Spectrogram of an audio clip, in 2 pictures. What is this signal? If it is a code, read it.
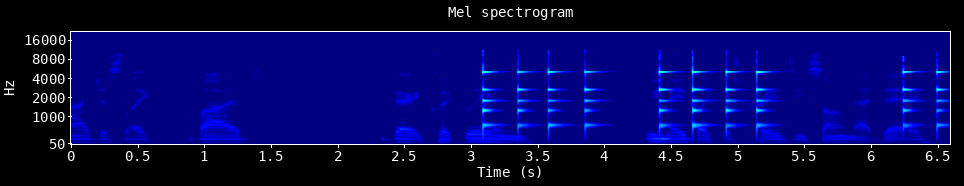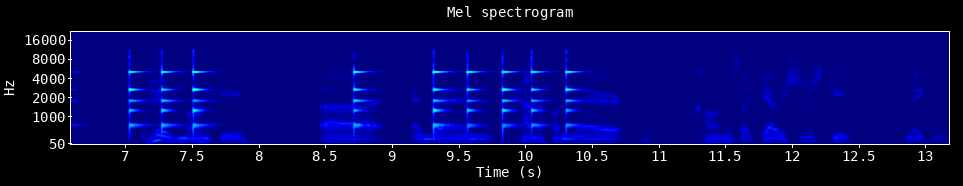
Tap code, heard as taps on a metal pipe, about 4 knocks a second, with speech in English. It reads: THE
